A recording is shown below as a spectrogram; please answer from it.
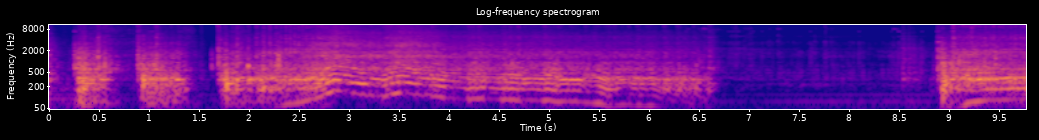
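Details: Craftsman 42cc chainsaw in a very cold unheated shop: bursts into revs, surges and sags unevenly, nearly dies then catches; rough, fuel-starved running, owner suspects it only siphons fuel from the venturi rather than pulling it through the carb diaphragms.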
